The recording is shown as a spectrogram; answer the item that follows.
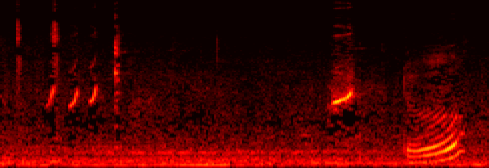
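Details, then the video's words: Pet male ringneck parrots, talking and dancing among other parrots: a string of four quick rising chirps, a short bright upward whistle, then a lower, wavering, rising nasal note near the end. "Cute Talkative Parrots Speaking And Dancing So Lovely"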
